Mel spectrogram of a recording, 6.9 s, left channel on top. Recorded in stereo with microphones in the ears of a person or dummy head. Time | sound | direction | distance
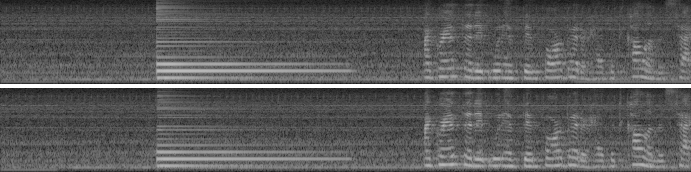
1.6 | a guitar | 75° left (ahead or behind) | 1.9 m
4.2 | a woman speaking | 5° right (ahead or behind) | 2.0 m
